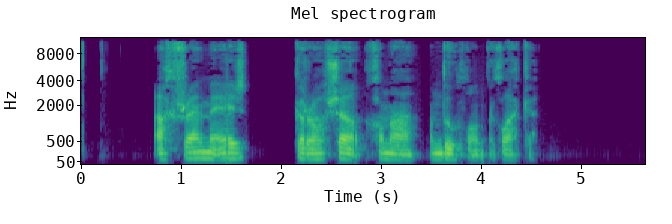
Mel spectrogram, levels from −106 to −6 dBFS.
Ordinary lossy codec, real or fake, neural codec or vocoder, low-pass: MP3, 48 kbps; real; none; 10.8 kHz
